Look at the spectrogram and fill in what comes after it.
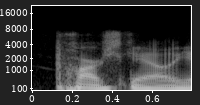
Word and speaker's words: Parscale: Brad Parscale, is that how you say his name? Parscale? – I think it's Parscale, yeah.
